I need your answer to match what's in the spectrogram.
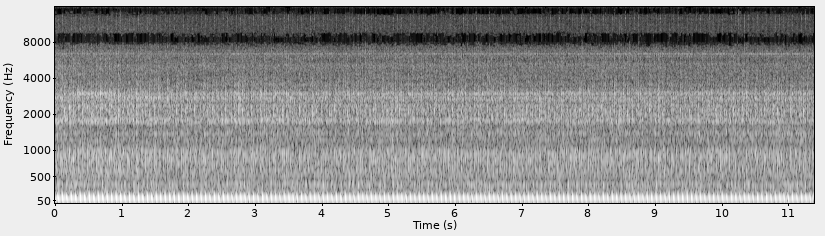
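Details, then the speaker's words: KTM Duke 250 after cleaning chain with Motul chain clean and WD-40 and lubing with Motul chain lube: single-cylinder idle thumping evenly about three beats a second, no slap or rattle; chain quiet. "इधर देख सकते हो एकदम चकाचक है एकदम पूरा, कोई नॉइज नहीं आ रहा है, आप लोग देख लो।"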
